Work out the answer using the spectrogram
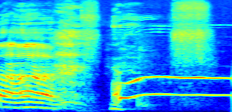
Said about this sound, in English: What was that? Oh, God, what is that? Well, we are in a dog kennel. I'm assuming it's a dog.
